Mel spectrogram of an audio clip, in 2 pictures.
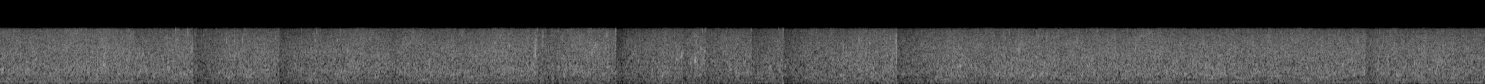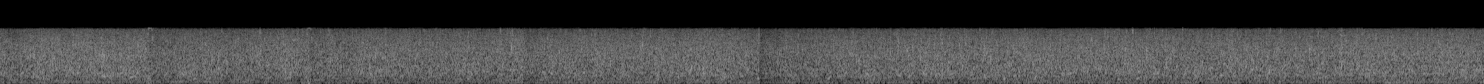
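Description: Shallow river riffle rushing steadily over gravel, an even hiss of flowing water, with a few faint knocks in roughly the first nine seconds.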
